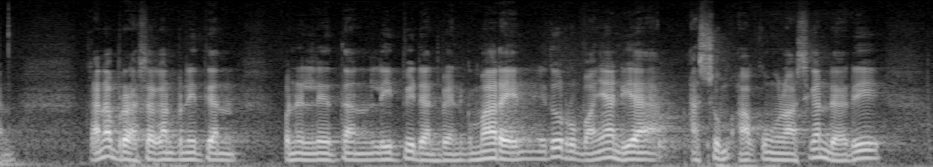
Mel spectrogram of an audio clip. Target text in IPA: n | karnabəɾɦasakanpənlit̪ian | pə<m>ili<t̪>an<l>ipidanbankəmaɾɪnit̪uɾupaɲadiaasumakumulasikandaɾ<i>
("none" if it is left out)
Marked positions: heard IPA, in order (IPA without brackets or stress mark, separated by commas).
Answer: n, t̪, l, i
